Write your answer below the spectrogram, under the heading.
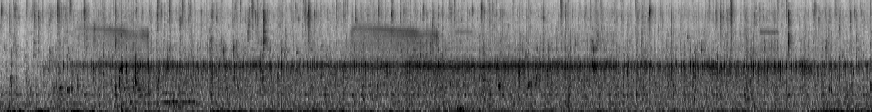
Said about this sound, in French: L'eau, c'est vraiment la vie. Et on le sent dans le son, le son de l'eau est un son de vie.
